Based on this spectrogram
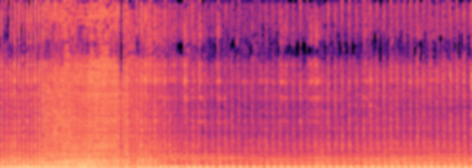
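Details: Go-kart single-cylinder engine, freshly remounted and started with its crank-up starter: a rough first burst, then a steady, even exhaust beat with no knocks or misses, running healthy and sounding pretty darn good.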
